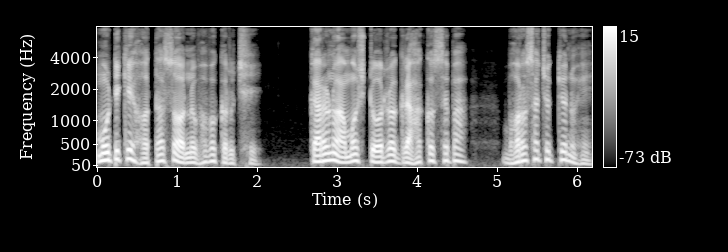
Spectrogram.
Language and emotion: Odia, sad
